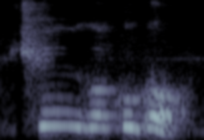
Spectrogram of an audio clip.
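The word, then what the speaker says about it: 中国: Itu bahasa Jepangnya Chugokugo. Nah, bagi orang yang belajar bahasa Mandarin pasti tahu ya, ini adalah Zhongguo, nya China. Nah, kanjinya sama persis, cuman cara bacanya sedikit beda. Jadinya Chugoku.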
